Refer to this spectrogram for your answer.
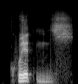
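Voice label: "quittance", American English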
